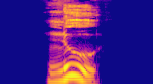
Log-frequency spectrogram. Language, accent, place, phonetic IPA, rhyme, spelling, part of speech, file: German, Germany, Berlin, [nuː], -uː, Nu, noun, De-Nu.ogg
- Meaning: only used in im Nu (“immediately, in no time”, literally “in the now”)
